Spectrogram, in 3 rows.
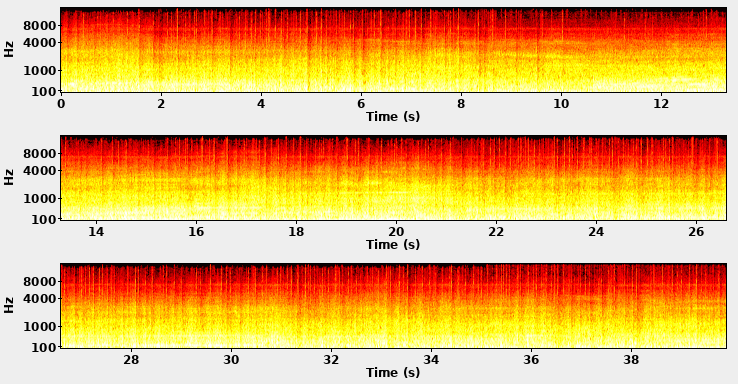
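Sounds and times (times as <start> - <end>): road noise: 0.0 - 39.9
vehicle engine: 0.0 - 39.9.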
